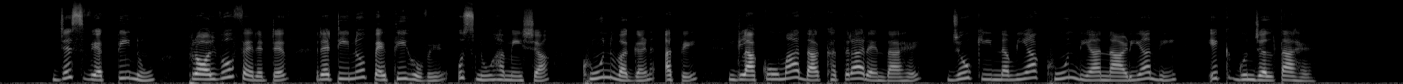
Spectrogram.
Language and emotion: Punjabi, neutral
